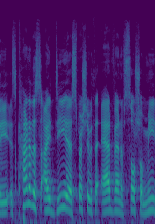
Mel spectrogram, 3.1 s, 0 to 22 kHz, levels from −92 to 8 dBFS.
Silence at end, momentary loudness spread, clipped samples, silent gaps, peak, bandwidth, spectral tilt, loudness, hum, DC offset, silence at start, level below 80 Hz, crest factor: 0 s; 6 LU; under 0.1%; none; -16 dBFS; 16 kHz; -3.5 dB/octave; -37 LUFS; none; under 0.1%; 0 s; -70 dBFS; 20 dB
